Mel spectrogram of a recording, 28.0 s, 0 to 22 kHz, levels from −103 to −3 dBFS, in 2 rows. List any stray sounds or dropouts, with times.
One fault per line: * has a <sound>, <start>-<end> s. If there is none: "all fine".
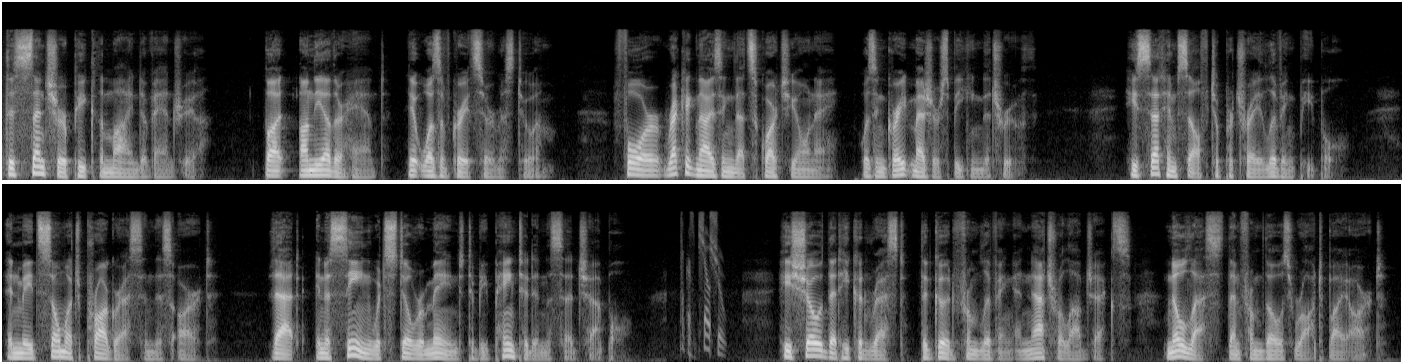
* has a chirp, 20.8-21.3 s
